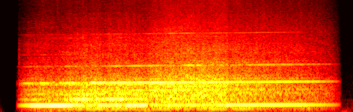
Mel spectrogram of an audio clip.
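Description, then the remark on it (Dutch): A Candela electric hydrofoil boat passes by, a steady motor hum with a faint high whine over a broad rushing wash, holding level for about three seconds before cutting off. “En dit was de eh, Candela, de elektrische draagvleugelboot.”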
